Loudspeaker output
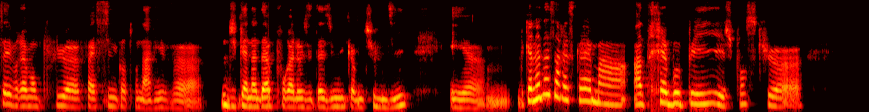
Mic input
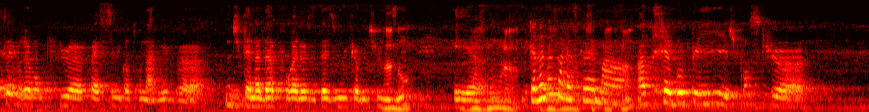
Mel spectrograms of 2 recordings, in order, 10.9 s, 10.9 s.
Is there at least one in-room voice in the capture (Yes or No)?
Yes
